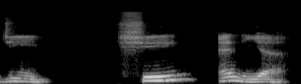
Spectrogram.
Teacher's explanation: জিহ্বার মধ্যখান থেকে জিম, শিন এবং ইয়া, এই 3টে হরফ একসাথে উচ্চারণ হয়। হ্যাঁ, এই 3টে হরফ জিহ্বার মাঝখান থেকে উচ্চারণ, জিহ্বার মধ্যখান থেকে উচ্চারণ হয়। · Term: জিমের মাখরাজ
